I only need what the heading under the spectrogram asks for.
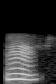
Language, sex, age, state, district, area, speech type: Bengali, female, 60+, West Bengal, Birbhum, urban, conversation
